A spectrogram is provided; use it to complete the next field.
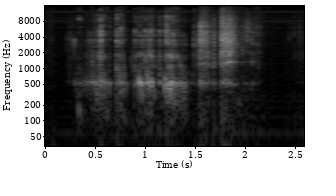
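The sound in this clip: Ice being chewed gives a run of dry, crackly crunches, a few uneven bursts close together, moderately loud and heard alone without talk.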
